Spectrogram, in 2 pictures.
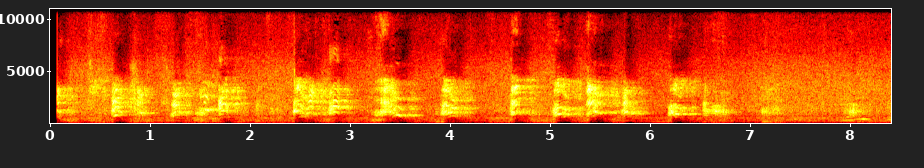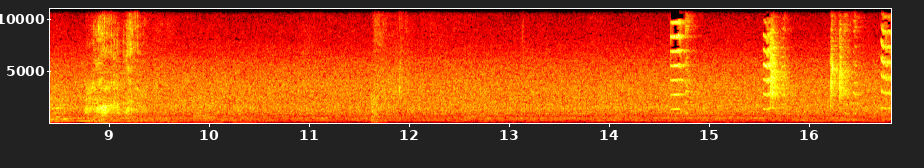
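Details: Seven-week-old fawn Great Dane puppies rough-house and play, letting out bursts of short, high yips and barks.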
